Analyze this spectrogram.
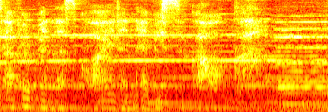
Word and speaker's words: Ebisugaoka: Ebisugaoka.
